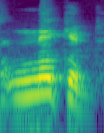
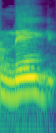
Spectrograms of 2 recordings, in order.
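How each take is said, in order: First: The word is said as two syllables, 'nay-kid'. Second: The word is said as one syllable, 'nakd'. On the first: The speaker calls it right. "It is नेकेड" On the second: The speaker calls it wrong. "It is not नेक्ड"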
